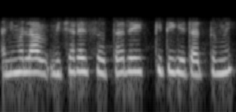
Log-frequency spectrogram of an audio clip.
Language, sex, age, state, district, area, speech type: Marathi, female, 18-30, Maharashtra, Beed, urban, conversation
